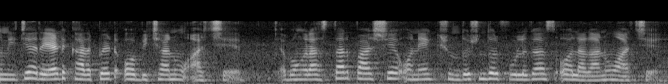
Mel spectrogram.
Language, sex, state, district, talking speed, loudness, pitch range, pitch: Bengali, female, Assam, Hailakandi, 125 wpm, -19 LUFS, 225-255 Hz, 235 Hz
